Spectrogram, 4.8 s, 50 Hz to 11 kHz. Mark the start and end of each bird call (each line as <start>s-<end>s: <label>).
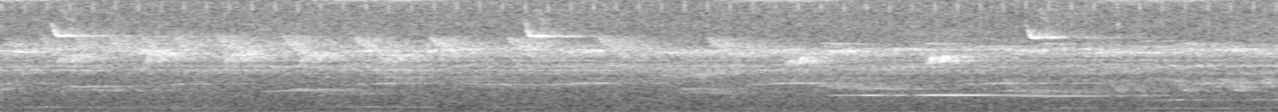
0.0s-4.3s: Bluish-fronted Jacamar (Galbula cyanescens)
0.0s-4.8s: Black-billed Thrush (Turdus ignobilis)
3.0s-4.8s: Cinereous Tinamou (Crypturellus cinereus)
4.0s-4.8s: White-winged Becard (Pachyramphus polychopterus)
4.2s-4.8s: Undulated Tinamou (Crypturellus undulatus)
